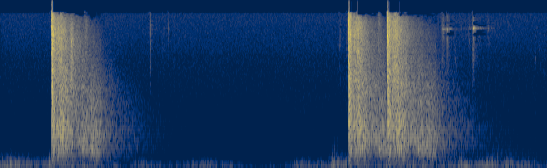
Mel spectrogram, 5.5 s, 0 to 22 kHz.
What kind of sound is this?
great sound of a 9mm pistol firing.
